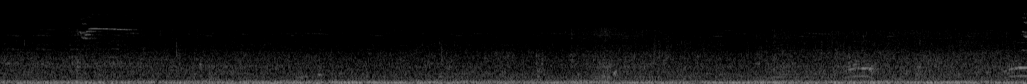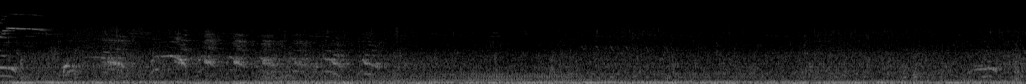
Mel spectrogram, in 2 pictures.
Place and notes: from/behind window, Novigrad, Croatia - early morning preachers
6 September 2012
